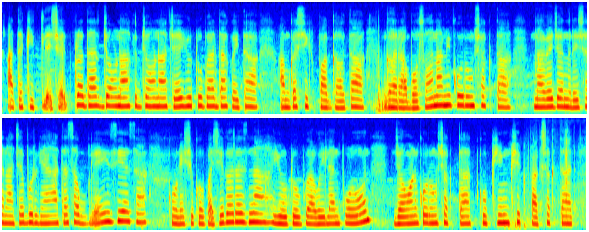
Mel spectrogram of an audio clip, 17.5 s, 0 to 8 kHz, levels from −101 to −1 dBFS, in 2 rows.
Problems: none marked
